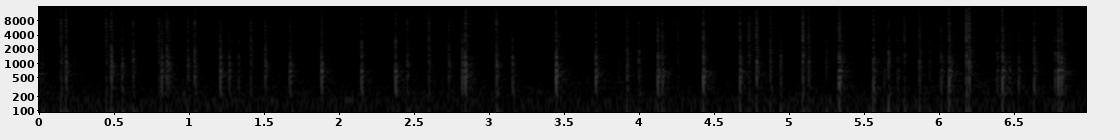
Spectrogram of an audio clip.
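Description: Fingertips and nails tap rapidly on the side wall of a hand-held, rectangular clear plastic tissue box that is hollow and full of tissues. About forty quick, dry, bright clicks and taps come in an uneven rhythm, each dying away almost at once over a faint low hum.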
